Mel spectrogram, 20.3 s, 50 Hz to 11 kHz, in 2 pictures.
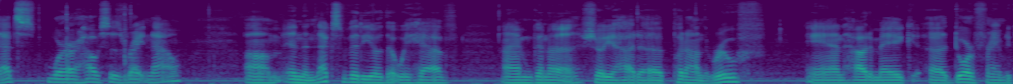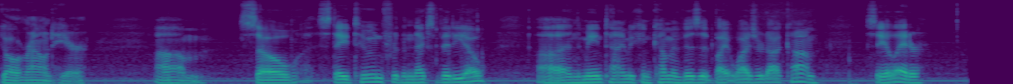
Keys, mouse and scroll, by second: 1.0-1.7 scroll down 3, 1.8 middle click, 6.8 middle click.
